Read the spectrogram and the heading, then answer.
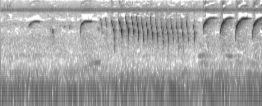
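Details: Canary in full song, a long master song for training young canaries: upward-swept whistled notes, a fast buzzy trill of repeated syllables, then a series of rising slurred whistles.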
